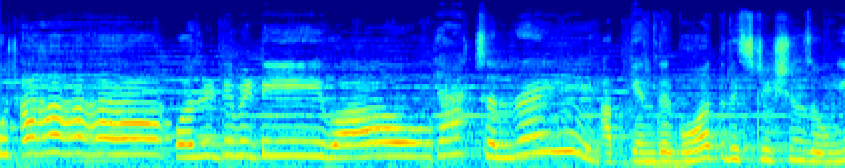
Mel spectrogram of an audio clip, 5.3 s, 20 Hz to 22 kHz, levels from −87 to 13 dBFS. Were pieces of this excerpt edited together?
yes; 2 cuts; at 2.7 s, 3.7 s

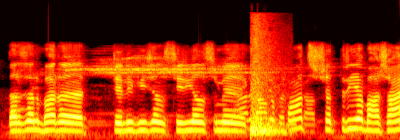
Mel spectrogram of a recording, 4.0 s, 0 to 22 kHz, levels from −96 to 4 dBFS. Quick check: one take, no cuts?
no; 1 cut; at 2.7 s

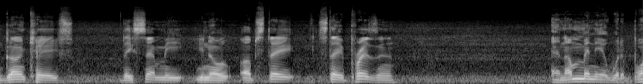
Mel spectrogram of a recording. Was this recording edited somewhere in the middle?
yes; 1 cut; at 3.1 s

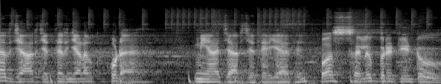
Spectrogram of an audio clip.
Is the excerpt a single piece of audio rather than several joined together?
no; 1 cut; at 3.2 s

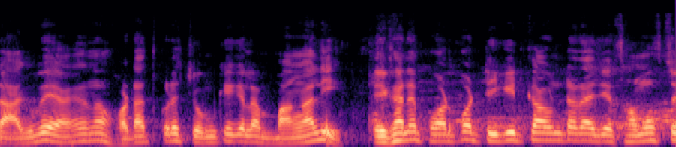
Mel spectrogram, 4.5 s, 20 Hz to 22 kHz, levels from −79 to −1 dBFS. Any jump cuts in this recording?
yes; 1 cut; at 2.4 s

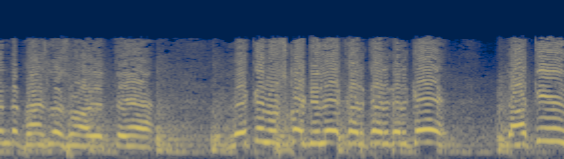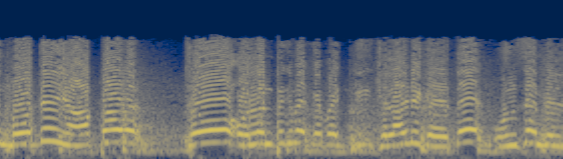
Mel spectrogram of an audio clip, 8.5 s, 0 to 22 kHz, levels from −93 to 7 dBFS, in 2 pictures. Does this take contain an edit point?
no; 0 cuts

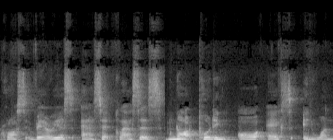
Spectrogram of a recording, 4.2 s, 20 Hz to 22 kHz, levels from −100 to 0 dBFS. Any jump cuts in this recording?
no; 0 cuts

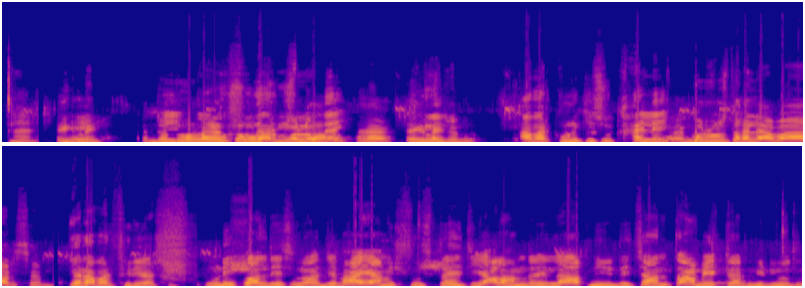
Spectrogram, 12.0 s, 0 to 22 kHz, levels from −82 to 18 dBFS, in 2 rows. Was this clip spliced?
yes; 1 cut; at 7.4 s

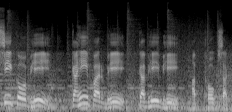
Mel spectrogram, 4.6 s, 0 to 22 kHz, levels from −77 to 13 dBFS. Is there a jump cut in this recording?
no; 0 cuts

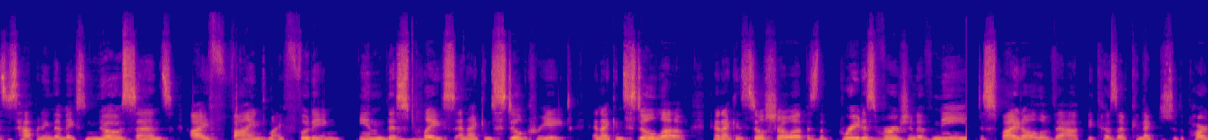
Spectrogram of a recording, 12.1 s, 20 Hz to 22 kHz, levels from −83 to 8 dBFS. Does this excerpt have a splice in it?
yes; 2 cuts; at 1.8 s, 9.7 s

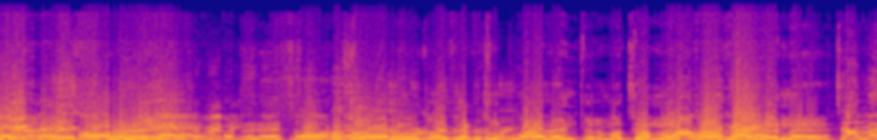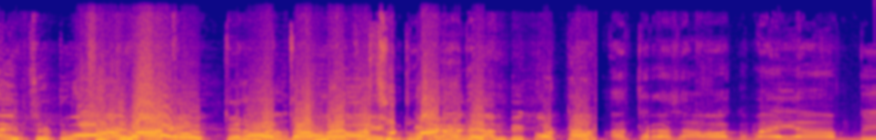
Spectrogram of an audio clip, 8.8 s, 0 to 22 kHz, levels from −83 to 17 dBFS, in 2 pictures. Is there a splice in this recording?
yes; 1 cut; at 7.4 s

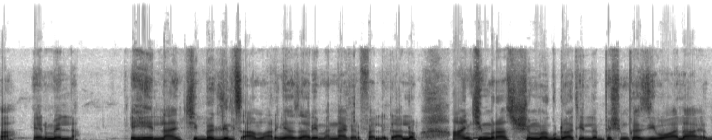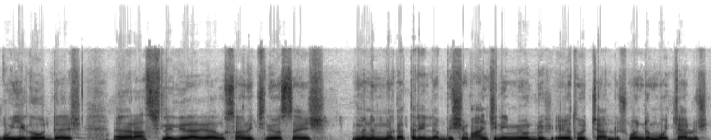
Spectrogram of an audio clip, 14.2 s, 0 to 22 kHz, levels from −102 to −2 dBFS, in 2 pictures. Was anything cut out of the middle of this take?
no; 0 cuts

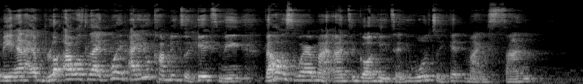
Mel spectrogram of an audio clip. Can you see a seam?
yes; 1 cut; at 4.1 s

